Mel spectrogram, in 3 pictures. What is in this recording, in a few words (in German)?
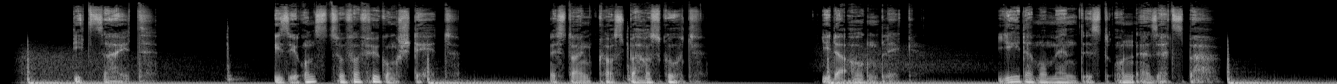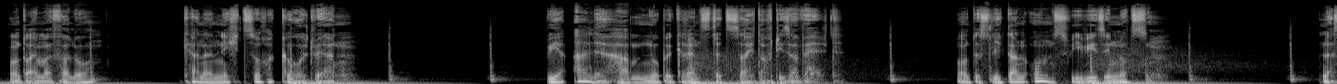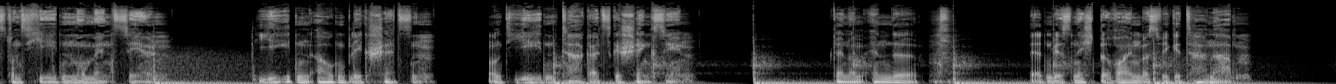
Voiceover; Die Zeit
